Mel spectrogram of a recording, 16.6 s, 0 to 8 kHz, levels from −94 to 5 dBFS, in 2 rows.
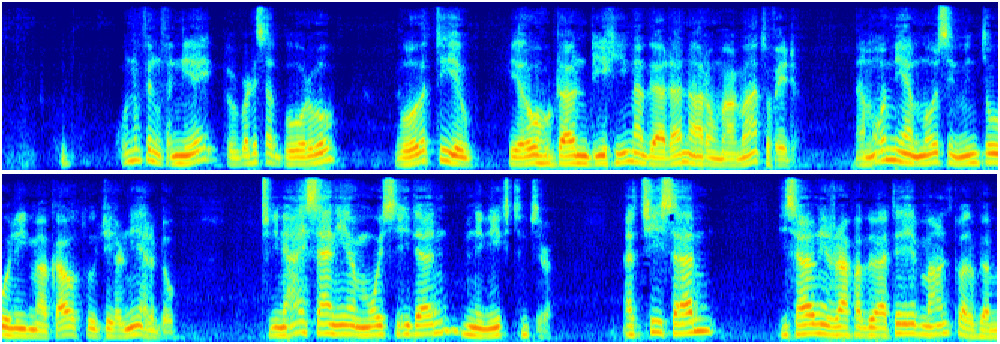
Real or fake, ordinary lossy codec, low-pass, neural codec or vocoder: fake; MP3, 48 kbps; 7.2 kHz; codec, 16 kHz in and 24 kHz out, 0.6 kbps, FocalCodec, streaming, 2048 codes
